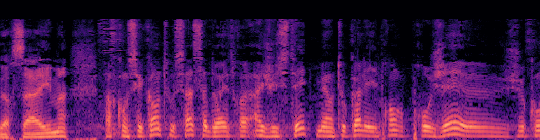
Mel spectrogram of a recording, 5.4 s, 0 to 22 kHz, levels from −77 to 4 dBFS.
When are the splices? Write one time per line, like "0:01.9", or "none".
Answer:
0:01.0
